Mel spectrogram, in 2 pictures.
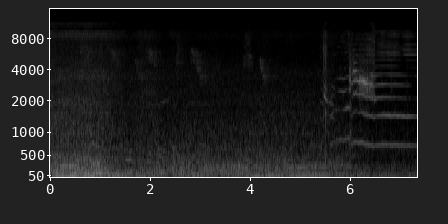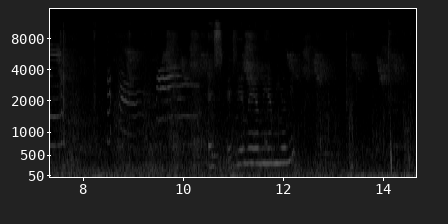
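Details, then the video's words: Stray cats in Morocco, friendly toward a person, give a series of harmonic meows, some rising then falling, in quick succession after a few seconds of low rumbling noise, with faint speech nearby. "Stray cats are very friendly."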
